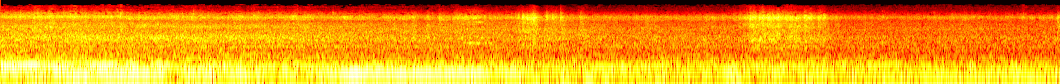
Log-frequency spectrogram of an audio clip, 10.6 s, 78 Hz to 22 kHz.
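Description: PKP Cargo ET22 electric freight locomotive departing, with a steady low hum from its traction equipment that fades after about five seconds as it moves past. Then a long train of open wagons loaded with logs rolls by with an even rumble, with two short hisses near the middle.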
